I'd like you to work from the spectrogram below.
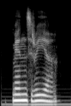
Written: mens rea

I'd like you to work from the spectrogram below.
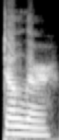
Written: dolor

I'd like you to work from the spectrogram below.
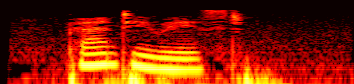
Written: pantywaist

